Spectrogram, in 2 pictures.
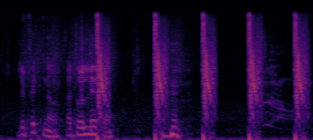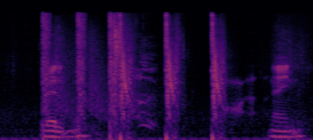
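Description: A silenced pistol fires several sharp shots.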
